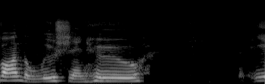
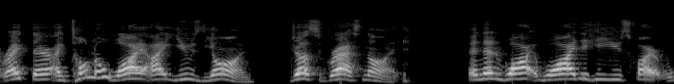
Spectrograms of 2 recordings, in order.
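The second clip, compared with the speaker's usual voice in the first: higher, louder, slowed frustration at himself; exasperated outburst; 7 semitones higher, 6 dB louder, slower than usual. Real, not acted. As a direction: groan out the disbelief at your own move. Exasperated at own replay mistakes.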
